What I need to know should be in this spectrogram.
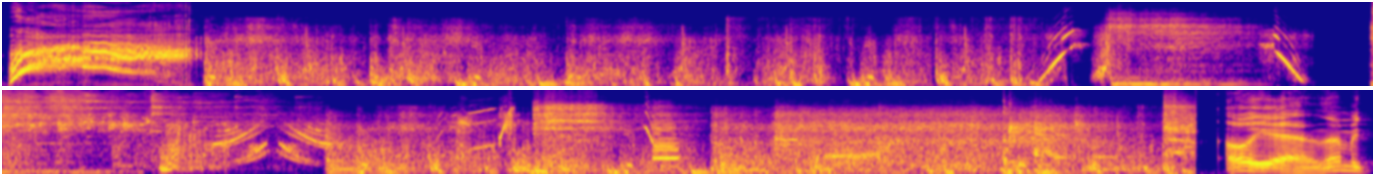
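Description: Cartoon fighting noises clatter and bang in a frantic scuffle.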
